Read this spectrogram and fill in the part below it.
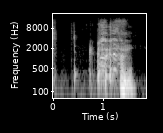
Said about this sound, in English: Excuse me, I've had this awful cough recently.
